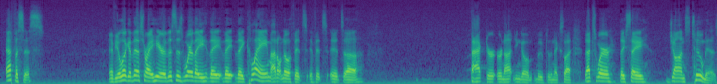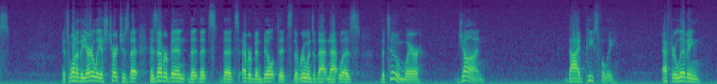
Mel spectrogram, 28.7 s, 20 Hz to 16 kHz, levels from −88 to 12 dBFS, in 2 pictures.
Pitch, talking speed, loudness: 130 Hz, 160 wpm, -13 LUFS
